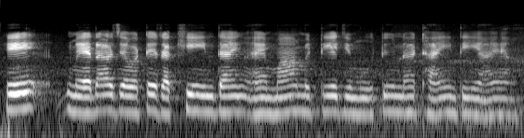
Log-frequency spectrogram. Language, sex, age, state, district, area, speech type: Sindhi, female, 60+, Gujarat, Junagadh, urban, spontaneous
